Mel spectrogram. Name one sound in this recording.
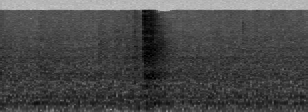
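Metal clinks on a metal table.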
